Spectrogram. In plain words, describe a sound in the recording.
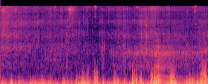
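Seeds pour and patter into a plastic bag.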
